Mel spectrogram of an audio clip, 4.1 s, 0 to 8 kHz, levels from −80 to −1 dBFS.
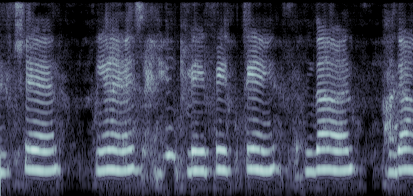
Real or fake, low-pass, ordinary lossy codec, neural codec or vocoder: fake; none; none; codec, 16 kHz, 4.8 kbps, FACodec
